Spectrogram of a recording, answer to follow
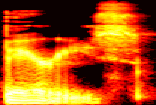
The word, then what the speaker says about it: berries: So let's talk about berries. We have strawberries, blueberries, cranberries, and raspberries. We have a lot of different kinds of berries, and they all have that same sound, air, like hair and chair.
